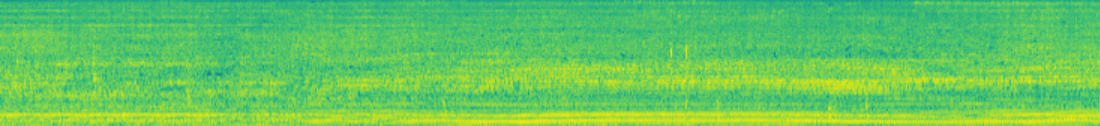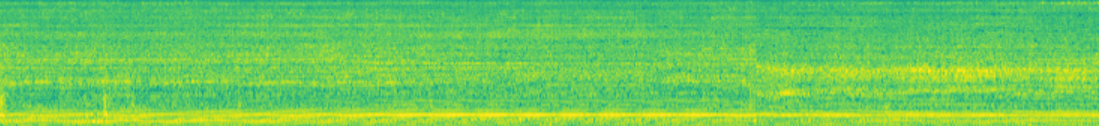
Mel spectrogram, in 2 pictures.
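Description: A steady machine hum with an even hiss, unchanging throughout, with a few faint clicks.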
